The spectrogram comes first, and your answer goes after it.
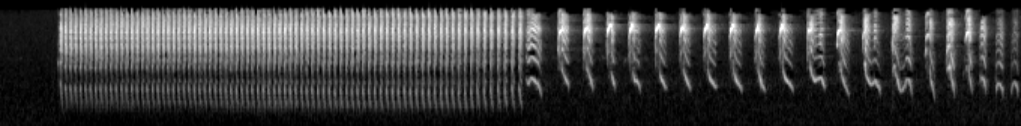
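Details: American red squirrel named Meemor, giving its territorial rattle, known as the rattlesnake, to tell the neighbourhood the area is his: a dense, buzzy rattle of nearly four seconds, then a quick run of sharp, falling chirps, about four each second.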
